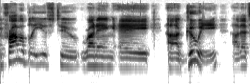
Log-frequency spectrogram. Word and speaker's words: GUI: running a you're probably used to running a gui that's how you pronounce gui graphical user interface that's the gui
